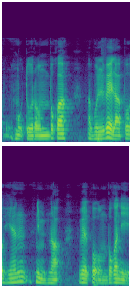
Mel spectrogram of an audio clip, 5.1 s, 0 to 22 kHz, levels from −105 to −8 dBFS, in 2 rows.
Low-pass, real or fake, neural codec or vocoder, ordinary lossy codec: none; real; none; none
